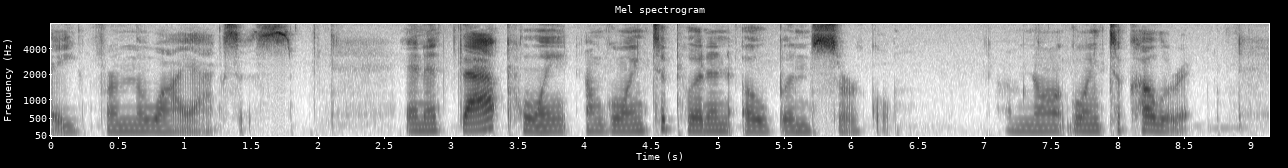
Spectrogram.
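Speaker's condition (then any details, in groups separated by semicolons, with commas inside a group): No condition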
